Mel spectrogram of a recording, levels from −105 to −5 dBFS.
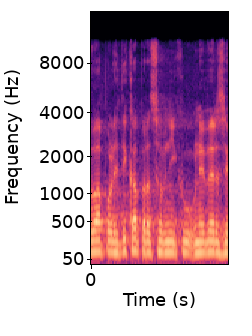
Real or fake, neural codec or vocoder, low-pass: real; none; 10.8 kHz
